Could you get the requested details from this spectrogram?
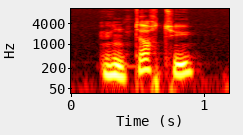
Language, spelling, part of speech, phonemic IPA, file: French, tortue, noun, /tɔʁ.ty/, Fr-tortue.ogg
- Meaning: turtle or tortoise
